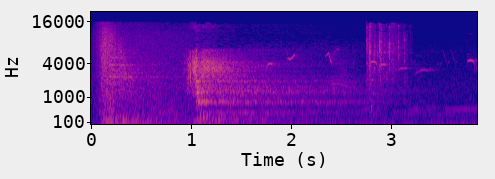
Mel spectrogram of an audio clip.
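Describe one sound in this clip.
A bright notification chime rings and fades.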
